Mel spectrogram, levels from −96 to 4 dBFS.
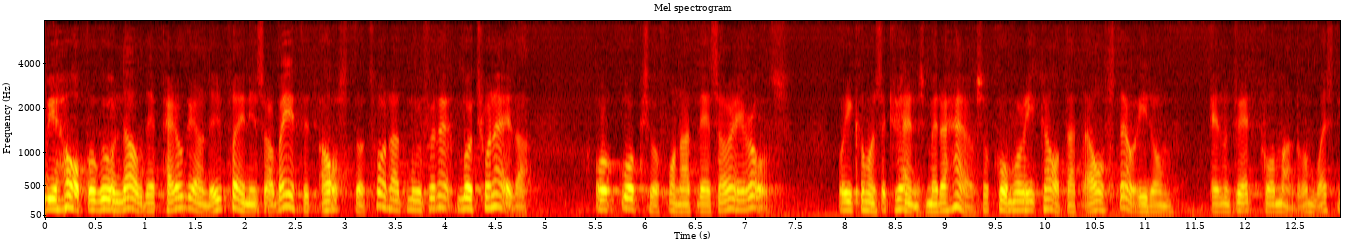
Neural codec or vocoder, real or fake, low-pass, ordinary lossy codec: codec, 16 kHz, 0.9 kbps, LongCat-Audio-Codec; fake; none; none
